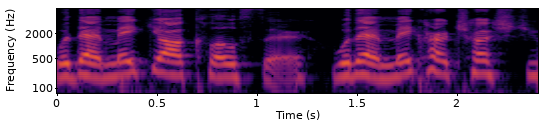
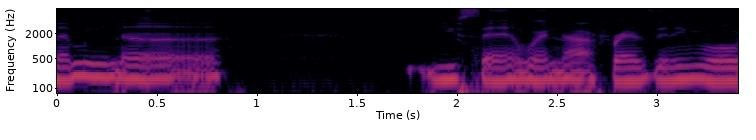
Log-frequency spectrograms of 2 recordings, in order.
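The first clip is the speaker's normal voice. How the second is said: put-on cracking, breaking voice; 4 semitones lower, 12 dB quieter than usual. Quoting the character Khalil pleading with Amina: imitating a voice cracking. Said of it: "with his voice cracking".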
